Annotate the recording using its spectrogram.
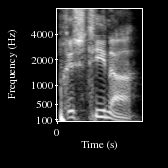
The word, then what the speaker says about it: Pristina: Pristina. – Pristina, sag ich doch. – Wie Christina, nur Pristina.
